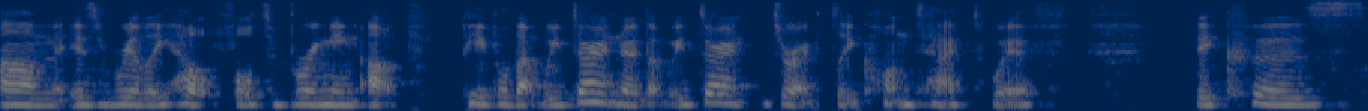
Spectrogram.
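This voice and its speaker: Speaking at a moderate pace with an Australian accent, a woman keeps a medium pitch and fairly even intonation in a somewhat breathy voice. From Australia, Hungarian immigrant family. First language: Hungarian. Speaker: panellist. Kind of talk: panel discussion.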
